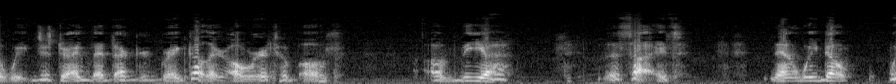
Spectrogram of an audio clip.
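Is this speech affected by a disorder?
Yes: cerebellar ataxia from brain tumour.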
